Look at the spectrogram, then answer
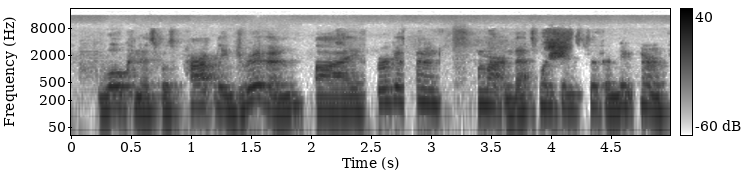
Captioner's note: voice muffling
